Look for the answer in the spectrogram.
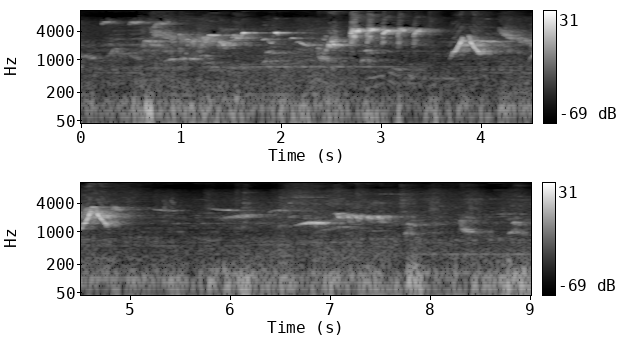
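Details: White-rumped shama singing during training: rich, fast medley of loud whistles and chirps, steep rising and falling slurs packed in the middle, softer fluted notes trailing off toward the end.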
